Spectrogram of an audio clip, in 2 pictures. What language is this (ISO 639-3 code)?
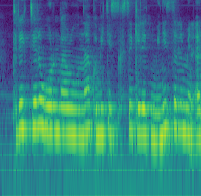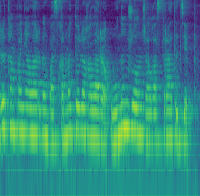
kaz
